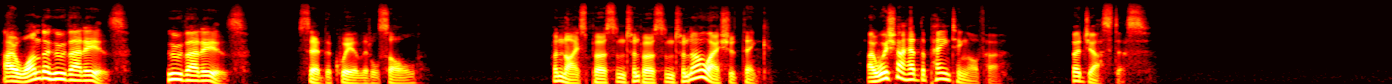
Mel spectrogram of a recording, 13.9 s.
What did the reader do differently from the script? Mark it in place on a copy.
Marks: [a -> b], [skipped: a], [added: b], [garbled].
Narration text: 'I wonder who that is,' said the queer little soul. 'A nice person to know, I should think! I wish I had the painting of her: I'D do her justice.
'I wonder who that is,' [added: who that is] said the queer little soul. 'A nice person to [added: person to] know, I should think! I wish I had the painting of her: [skipped: I'D do] her justice.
